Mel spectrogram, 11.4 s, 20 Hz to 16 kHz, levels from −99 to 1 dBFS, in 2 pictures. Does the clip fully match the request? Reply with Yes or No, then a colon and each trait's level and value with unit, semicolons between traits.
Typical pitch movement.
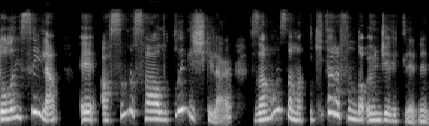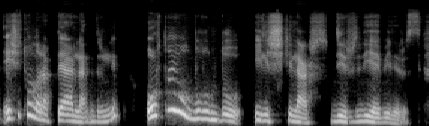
No: wide, 8.4 semitones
